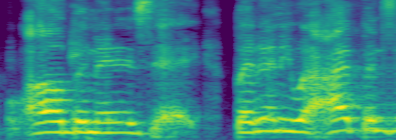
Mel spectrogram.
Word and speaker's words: Albanese: By the way, for my American viewers, this is how you say the guy's name. The new prime minister. It's uh, Albanese, right? Yes, it's an Italian name. It's yeah, but that's not how the Italians would say it, would it?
